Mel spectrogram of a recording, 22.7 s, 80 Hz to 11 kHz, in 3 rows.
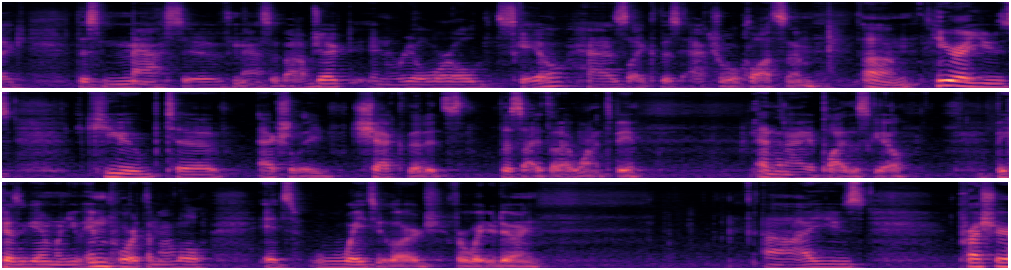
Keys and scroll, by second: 2.0-2.4 typing, 2.5 Return, 8.3 a, 8.3 x, 10.0 ctrl+a, 20.8 5, 21.0 Return.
